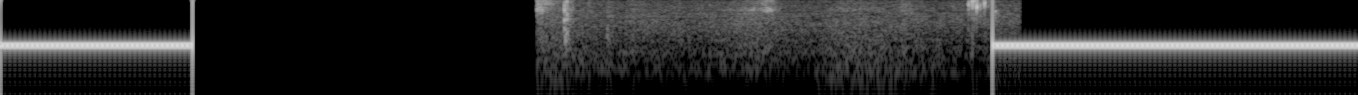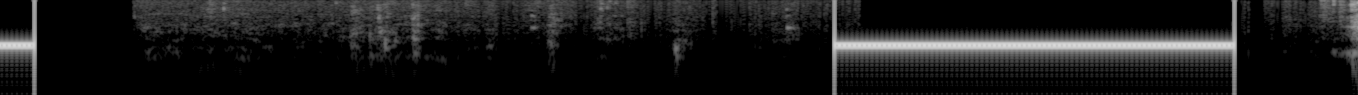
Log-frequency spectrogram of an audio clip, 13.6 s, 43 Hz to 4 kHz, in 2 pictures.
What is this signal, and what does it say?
Ringback tone (North America), 440 + 480 Hz.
